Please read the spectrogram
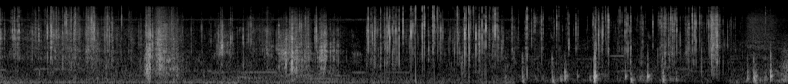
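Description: Small plastic sachet crinkling and crackling as it is handled and torn open by hand: a dense run of short, sharp crackles.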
